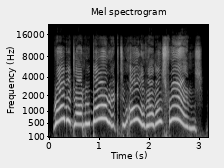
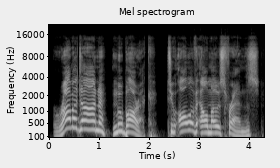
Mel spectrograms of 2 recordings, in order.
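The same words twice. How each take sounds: First: It is said in a put-on Elmo voice. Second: It is said in the speaker's normal voice.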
